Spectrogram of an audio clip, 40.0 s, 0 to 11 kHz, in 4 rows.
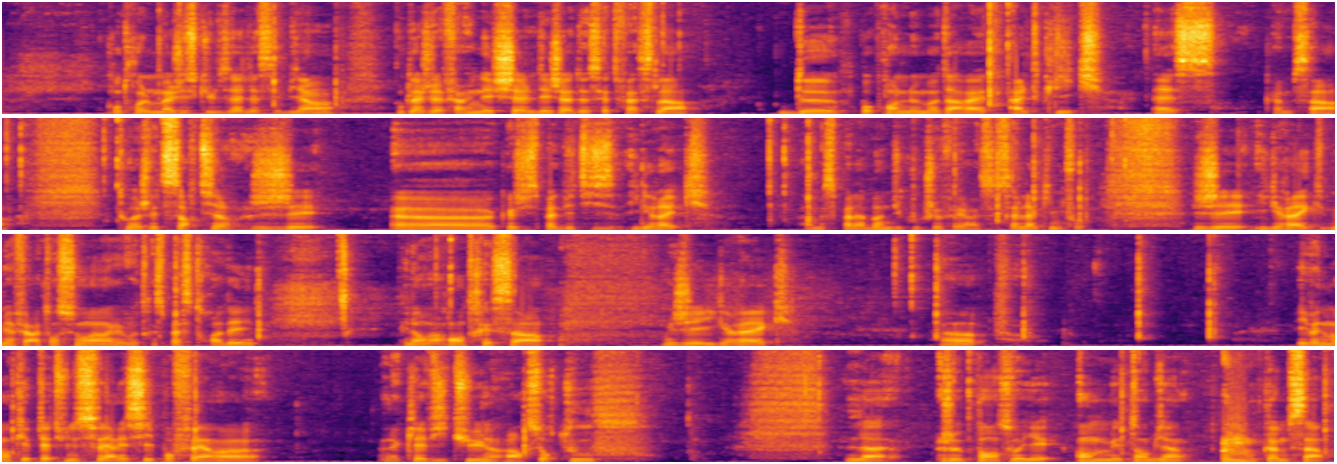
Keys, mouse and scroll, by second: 2.1-3.3 middle drag, 3.3 s, 7.6 alt+click, 8.6 s, 10.9 click, 12.1 g, 16.0-18.5 middle drag, 18.5 click, 19.3 g, 21.3-23.0 middle drag, 23.0 3, 23.4 click, 24.5 g, 27.1 middle click, 27.9-28.5 scroll up 2, 28.5-29.7 shift+middle drag, 29.7 Tab, 30.1 middle click, 30.8-31.5 scroll down 2, 31.5-36.1 middle drag, 36.1 click, 38.4-39.9 middle drag.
